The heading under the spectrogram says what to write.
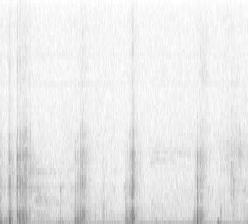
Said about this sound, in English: Sorry about the crunching, you guys. Corn nuts are way too loud.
